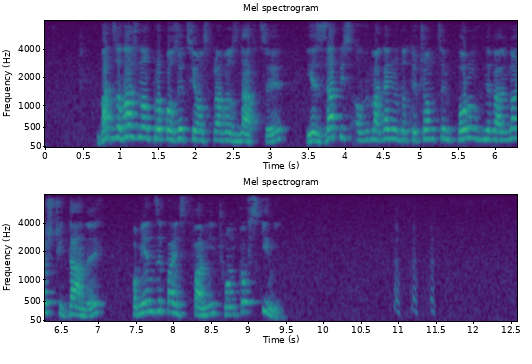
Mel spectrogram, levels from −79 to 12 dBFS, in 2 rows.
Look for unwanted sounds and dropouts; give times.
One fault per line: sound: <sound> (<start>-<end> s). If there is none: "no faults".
sound: laugh (10.9-11.5 s)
